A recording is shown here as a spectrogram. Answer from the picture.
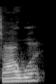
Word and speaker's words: Sawaa: I'm pretty sure it I think it's pronounced Sawaa, SAWAA.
